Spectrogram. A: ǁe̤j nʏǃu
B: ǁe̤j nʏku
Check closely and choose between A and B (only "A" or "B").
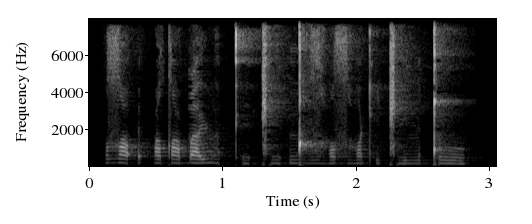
A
